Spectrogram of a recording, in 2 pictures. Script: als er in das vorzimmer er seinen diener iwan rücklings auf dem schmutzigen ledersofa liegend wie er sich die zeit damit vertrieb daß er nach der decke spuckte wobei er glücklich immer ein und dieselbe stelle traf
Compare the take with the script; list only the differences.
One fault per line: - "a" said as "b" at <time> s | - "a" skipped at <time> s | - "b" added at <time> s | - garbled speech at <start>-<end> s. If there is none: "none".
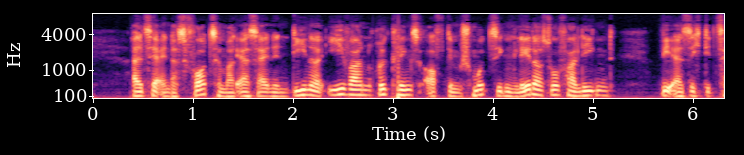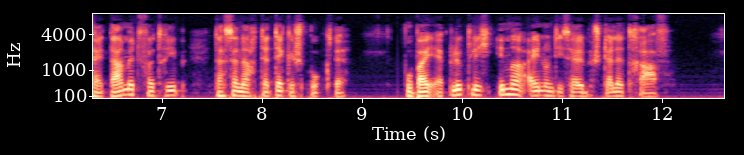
none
